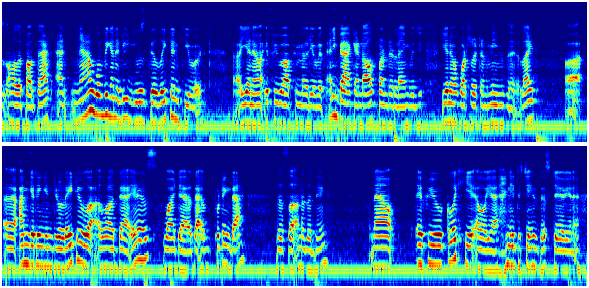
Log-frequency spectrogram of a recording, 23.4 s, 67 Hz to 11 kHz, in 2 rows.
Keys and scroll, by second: 1.3-2.5 typing, 3.2 Return, 4.1 space, 10.7 m, 11.5 y, 13.5 f, 14.5 Return.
